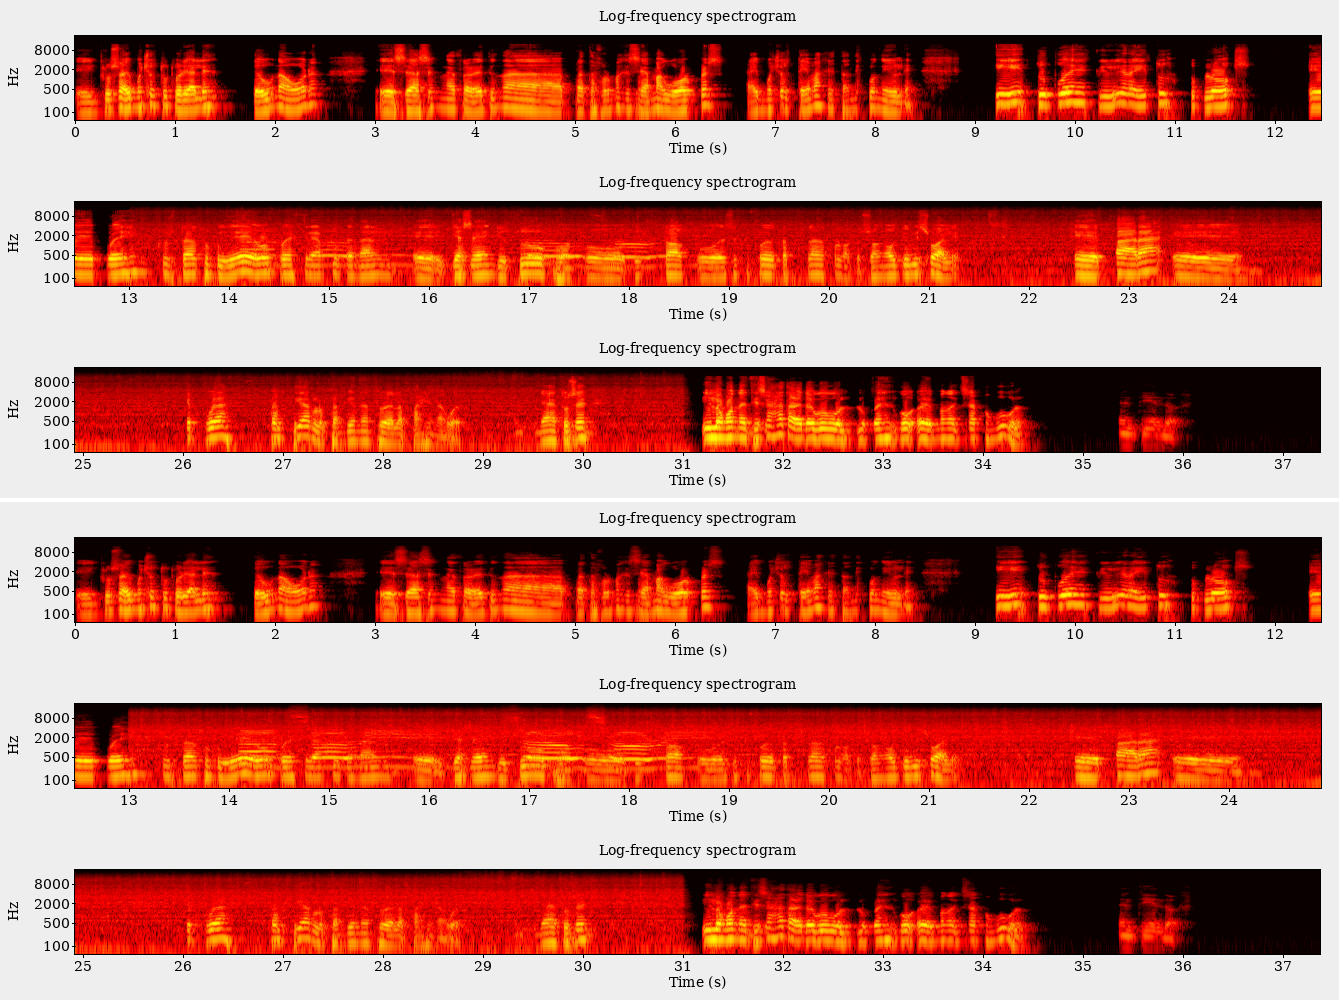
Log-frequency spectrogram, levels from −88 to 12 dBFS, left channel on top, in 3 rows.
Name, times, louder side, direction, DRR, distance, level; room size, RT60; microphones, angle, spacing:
voice 1, 0.0-1.4 1.8-2.4 2.7-6.5 6.7-8.7 9.2-11.0 11.3-11.7 12.3-19.5 19.8-21.3 21.6-21.7 22.5-24.3 26.2-26.5 26.9-28.8 29.6-30.0 31.2-34.4, left 3 dB, 70° left, 0.6 m, -25 dB
Stream, 13.0-31.0, right 4 dB, 50° right, 1.6 m, -41 dB
Male singing, 14.1-16.5 16.8-19.0, right 5 dB, 90° right, 0.3 m, -30 dB
voice 2, 29.3-30.6 31.4-31.7 35.4-36.1, left 1 dB, 35° right, 1.5 m, -43 dB
11.5 x 3.8 x 2.9 m
head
